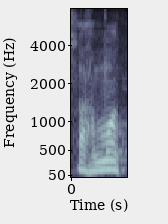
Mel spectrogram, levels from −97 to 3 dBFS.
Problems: constant background noise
